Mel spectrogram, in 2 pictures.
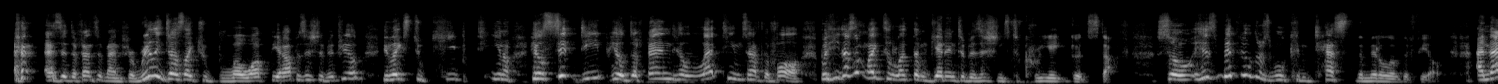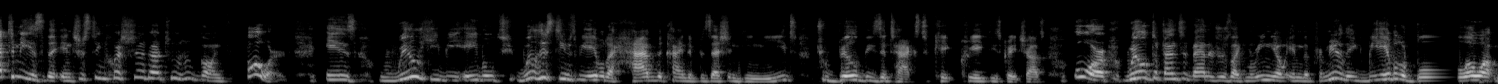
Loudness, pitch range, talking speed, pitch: -28 LUFS, 170-275 Hz, 220 wpm, 210 Hz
